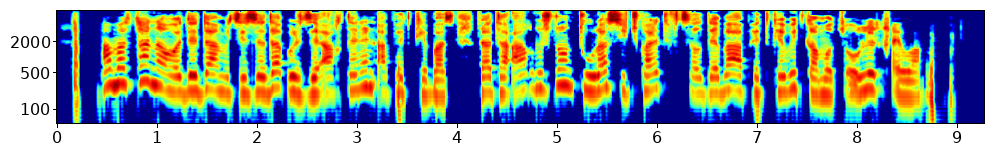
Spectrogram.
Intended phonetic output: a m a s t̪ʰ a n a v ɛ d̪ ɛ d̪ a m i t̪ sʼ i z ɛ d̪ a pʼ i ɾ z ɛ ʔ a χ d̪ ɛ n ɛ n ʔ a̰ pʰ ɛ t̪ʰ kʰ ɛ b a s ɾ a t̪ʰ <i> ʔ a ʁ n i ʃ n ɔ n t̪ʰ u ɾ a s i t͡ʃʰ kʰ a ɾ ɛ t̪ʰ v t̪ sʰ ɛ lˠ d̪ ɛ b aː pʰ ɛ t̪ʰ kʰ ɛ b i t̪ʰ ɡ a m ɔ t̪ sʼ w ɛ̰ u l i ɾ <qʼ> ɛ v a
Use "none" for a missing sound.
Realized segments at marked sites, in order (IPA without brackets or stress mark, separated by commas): a, qʼ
